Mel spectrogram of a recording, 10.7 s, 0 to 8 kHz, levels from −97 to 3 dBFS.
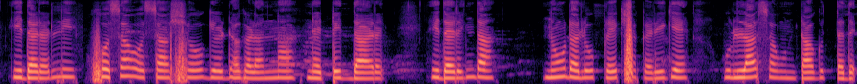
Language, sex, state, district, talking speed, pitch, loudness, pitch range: Kannada, female, Karnataka, Chamarajanagar, 55 wpm, 245 Hz, -24 LUFS, 230-255 Hz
